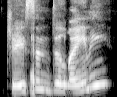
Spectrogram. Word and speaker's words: Jason Delaney: Today I'm here with, let me hope I pronounced it correctly because I forgot to clarify beforehand. Jason Delaney?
